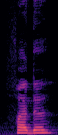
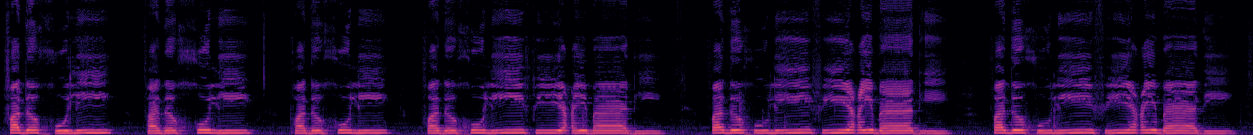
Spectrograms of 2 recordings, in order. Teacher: Next آیت پہ آ جاتے ہیں. فد فا بھی باریک ہے, دال باریک ہے, اور قلقلہ ہوگا اس کے اوپر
